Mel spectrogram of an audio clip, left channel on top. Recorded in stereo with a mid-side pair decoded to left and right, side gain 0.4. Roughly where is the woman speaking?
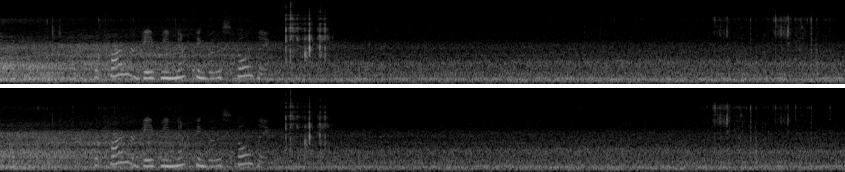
Ahead.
